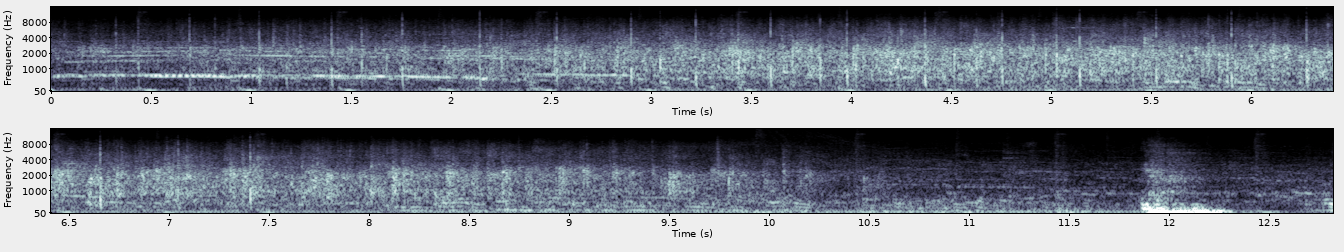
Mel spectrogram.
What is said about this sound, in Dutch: Een applaus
